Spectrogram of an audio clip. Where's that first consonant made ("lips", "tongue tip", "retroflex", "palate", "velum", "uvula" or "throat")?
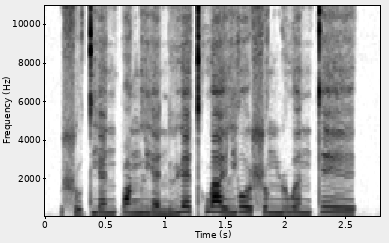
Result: retroflex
